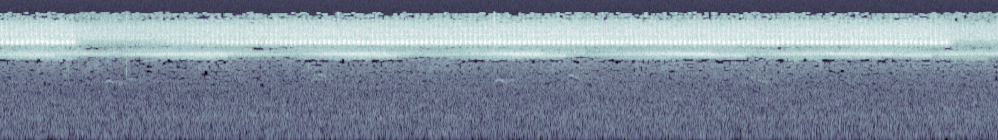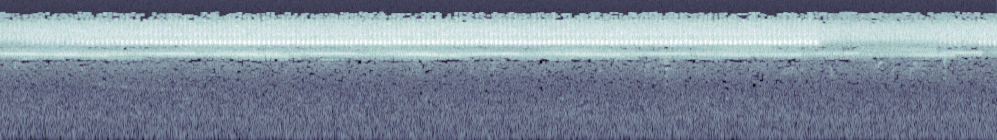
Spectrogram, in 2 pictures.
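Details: Crickets calling at night with a soft wind, a high, rapidly pulsed chorus that drops in volume twice, then swells back up.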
